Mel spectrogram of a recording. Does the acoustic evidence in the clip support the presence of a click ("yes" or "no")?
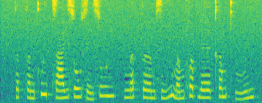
no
